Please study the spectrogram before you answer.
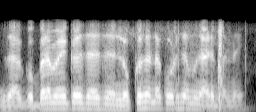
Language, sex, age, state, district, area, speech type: Odia, male, 18-30, Odisha, Ganjam, rural, conversation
